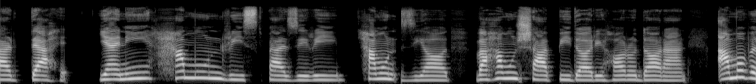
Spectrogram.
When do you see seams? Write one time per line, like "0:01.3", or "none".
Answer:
0:04.0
